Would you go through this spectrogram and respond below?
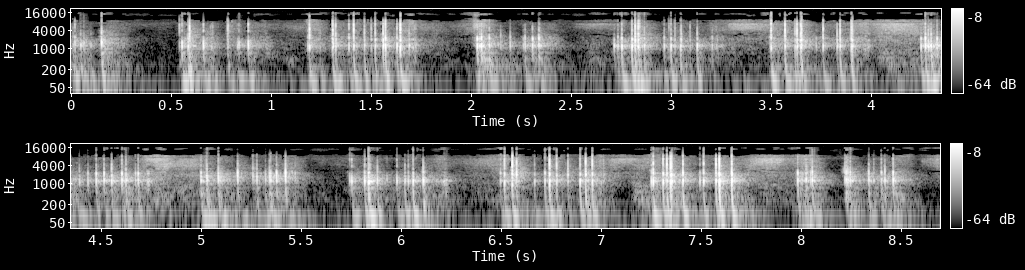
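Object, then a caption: Stitched faux leather folder. Long nail tips tap quickly on the top of a flat, grey, stitched faux leather folder lying on a table. The taps come in rapid, uneven bursts separated by short pauses, each a dry, soft clicking with a midrange focus and almost no ring.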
